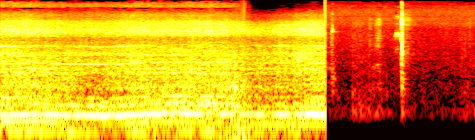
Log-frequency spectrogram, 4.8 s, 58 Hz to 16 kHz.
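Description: Ski-Doo Skandic SWT 900 ACE snowmobile, a Rotax three-cylinder four-stroke, running steadily under way and heard from the rider's seat, with a held low hum. The sound stops suddenly about three seconds in, leaving quiet with one light click.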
